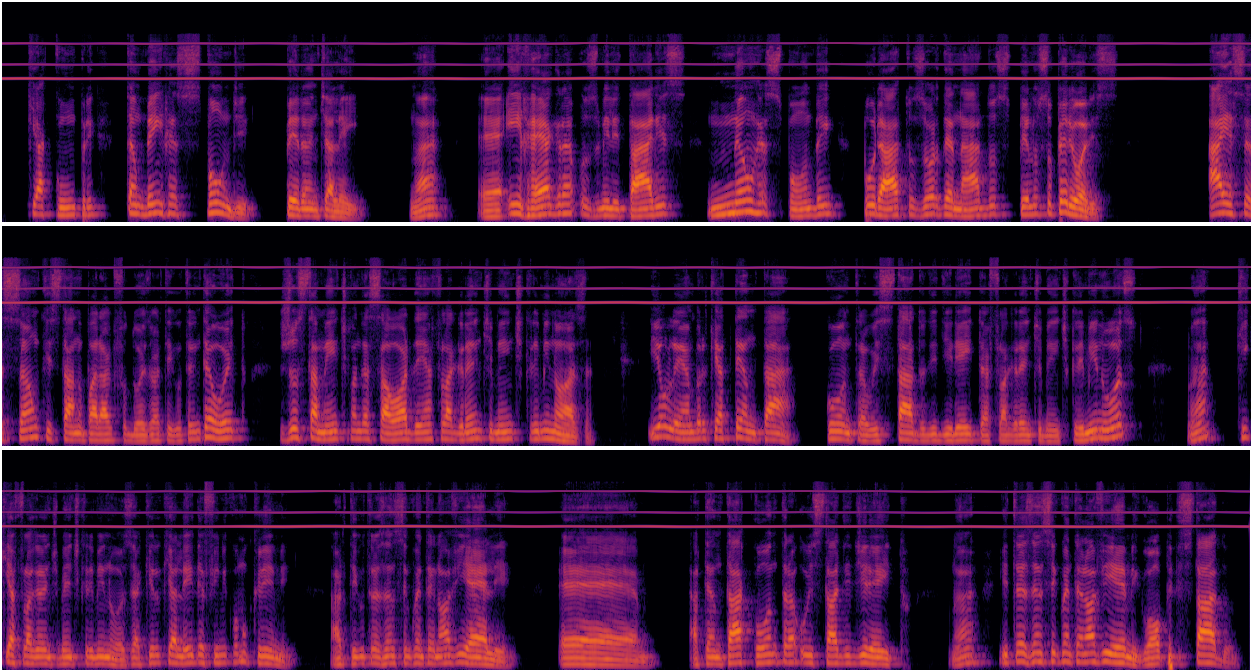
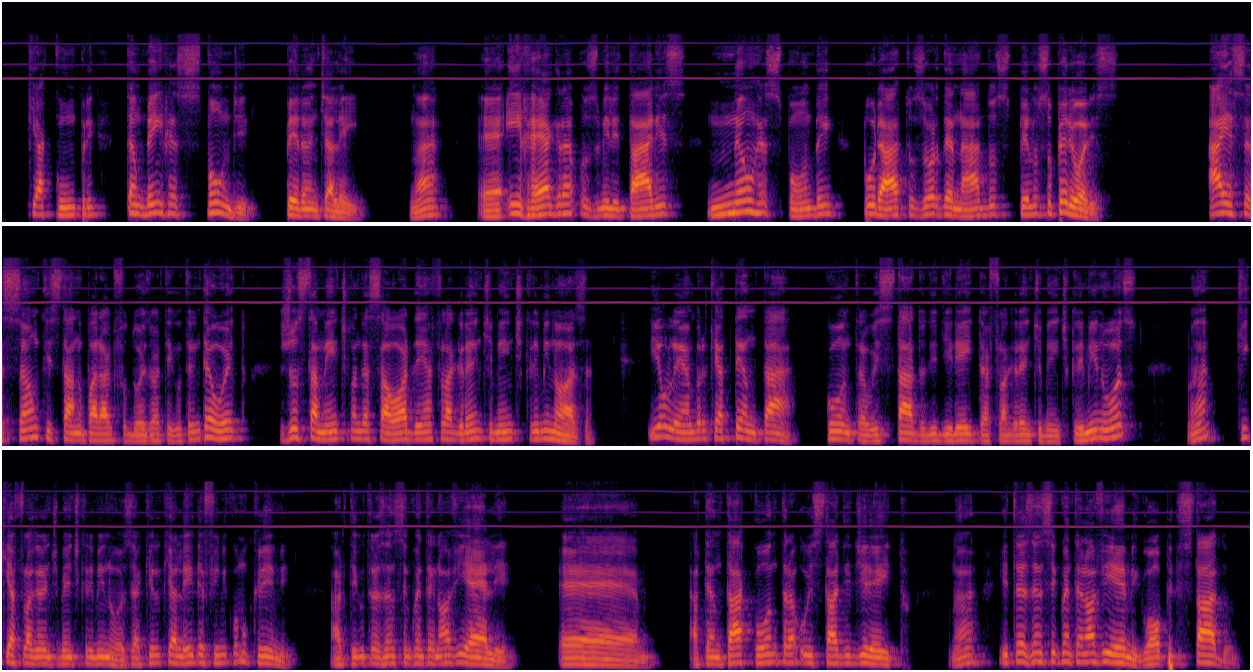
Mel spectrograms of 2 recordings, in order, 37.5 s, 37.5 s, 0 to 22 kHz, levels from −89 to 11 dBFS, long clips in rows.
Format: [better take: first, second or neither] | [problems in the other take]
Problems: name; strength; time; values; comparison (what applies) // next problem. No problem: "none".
second | high-pitched whine; loud; throughout; 5 kHz, 7 dB below the speech; faint in the second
